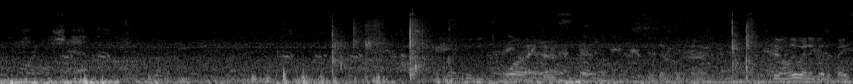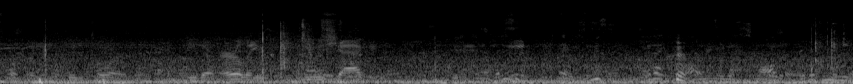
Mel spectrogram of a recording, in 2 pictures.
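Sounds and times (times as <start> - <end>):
men talking: 0.2 - 17.0.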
